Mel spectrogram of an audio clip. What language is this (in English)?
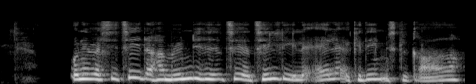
Danish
